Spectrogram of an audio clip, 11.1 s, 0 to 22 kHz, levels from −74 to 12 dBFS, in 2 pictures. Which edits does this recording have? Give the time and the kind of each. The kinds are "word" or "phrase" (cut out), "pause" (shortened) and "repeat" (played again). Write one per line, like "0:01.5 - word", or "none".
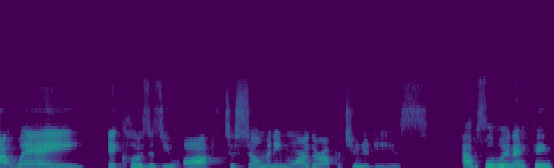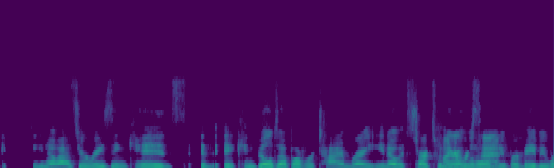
0:04.4 - pause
